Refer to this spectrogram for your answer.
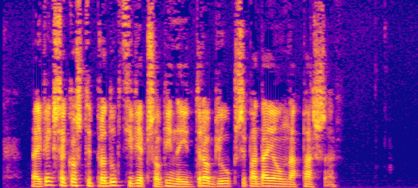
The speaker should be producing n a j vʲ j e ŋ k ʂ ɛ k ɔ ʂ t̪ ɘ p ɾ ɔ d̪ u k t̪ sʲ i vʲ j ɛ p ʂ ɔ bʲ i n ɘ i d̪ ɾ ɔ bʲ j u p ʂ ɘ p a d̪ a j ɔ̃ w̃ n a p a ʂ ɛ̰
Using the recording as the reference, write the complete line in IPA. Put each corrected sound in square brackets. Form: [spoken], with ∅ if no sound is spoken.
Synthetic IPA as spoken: n a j vʲ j [ɛ] ŋ k ʂ ɛ k ɔ ʂ t̪ ɘ p ɾ ɔ d̪ u k t̪ sʲ i vʲ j ɛ p ʂ ɔ [vʲ] i n ɘ i d̪ ɾ ɔ bʲ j u p ʂ ɘ p a d̪ a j ɔ̃ w̃ n a p a ʂ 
